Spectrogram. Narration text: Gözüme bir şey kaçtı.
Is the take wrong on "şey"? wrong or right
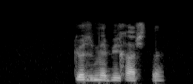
wrong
